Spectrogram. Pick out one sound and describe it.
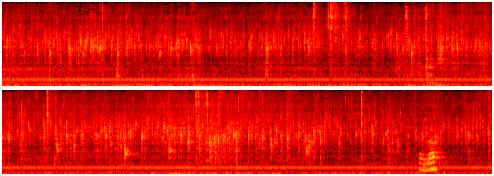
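Oil sizzles and crackles steadily in a frying pan.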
